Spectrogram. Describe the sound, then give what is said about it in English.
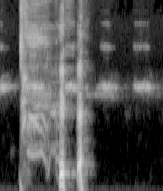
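Short bursts of cricket chirping, high and thin, sound in isolated trills at the start and end, with a loud cough-like vocal burst in between. “It'll be crickets.”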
